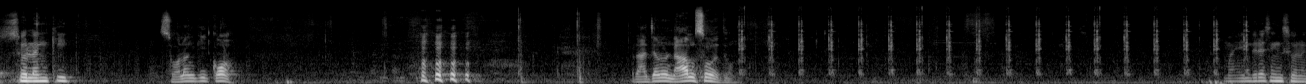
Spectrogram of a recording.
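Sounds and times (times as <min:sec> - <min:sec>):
countdown clock ticking: 0:07.4 - 0:12.7.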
